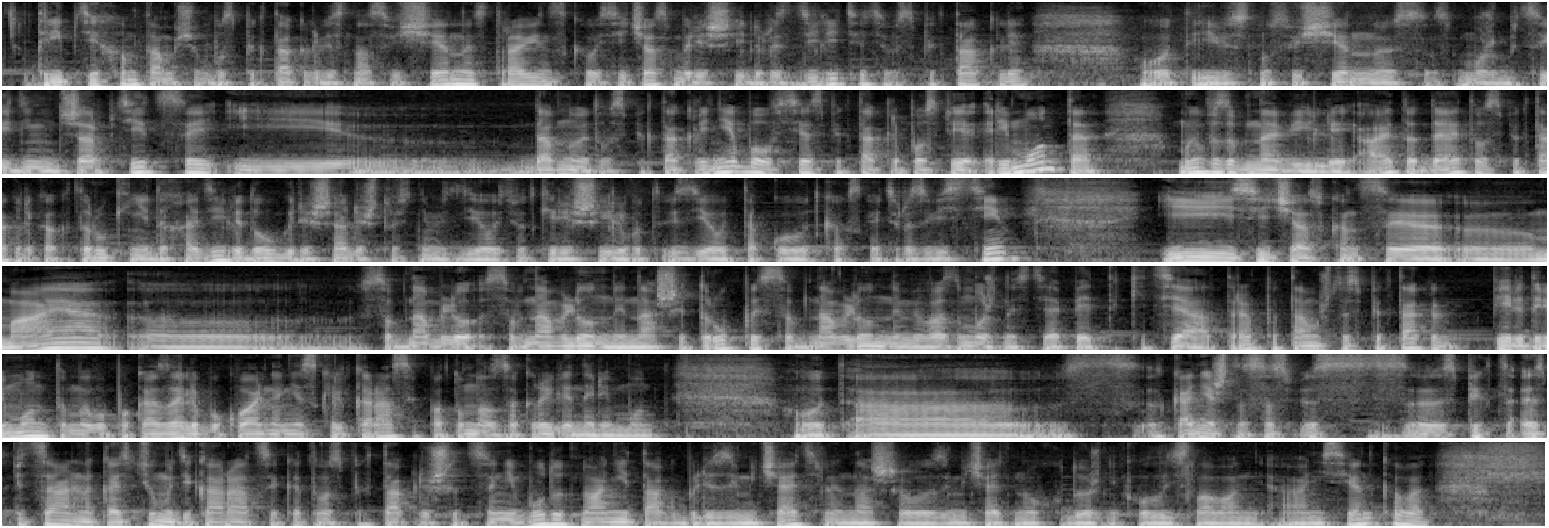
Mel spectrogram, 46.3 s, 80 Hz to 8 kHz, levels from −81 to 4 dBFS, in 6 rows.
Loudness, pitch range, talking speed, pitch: -19 LUFS, 90-120 Hz, 150 wpm, 100 Hz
